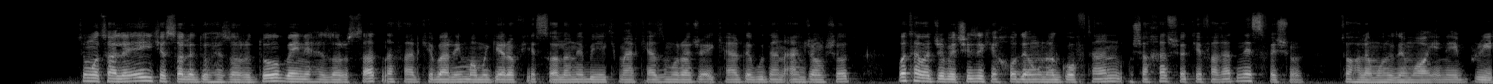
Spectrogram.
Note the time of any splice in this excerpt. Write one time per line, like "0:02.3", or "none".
none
